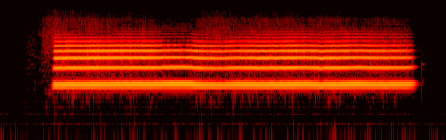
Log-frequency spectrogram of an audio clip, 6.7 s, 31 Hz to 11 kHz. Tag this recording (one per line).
E4
good-sounds
neumann-U87
single-note
trumpet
